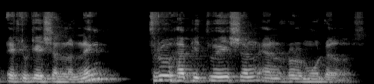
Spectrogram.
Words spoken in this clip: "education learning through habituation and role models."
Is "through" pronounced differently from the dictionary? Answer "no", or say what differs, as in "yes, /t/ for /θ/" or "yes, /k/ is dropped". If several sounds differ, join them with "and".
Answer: yes, /t/ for /θ/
